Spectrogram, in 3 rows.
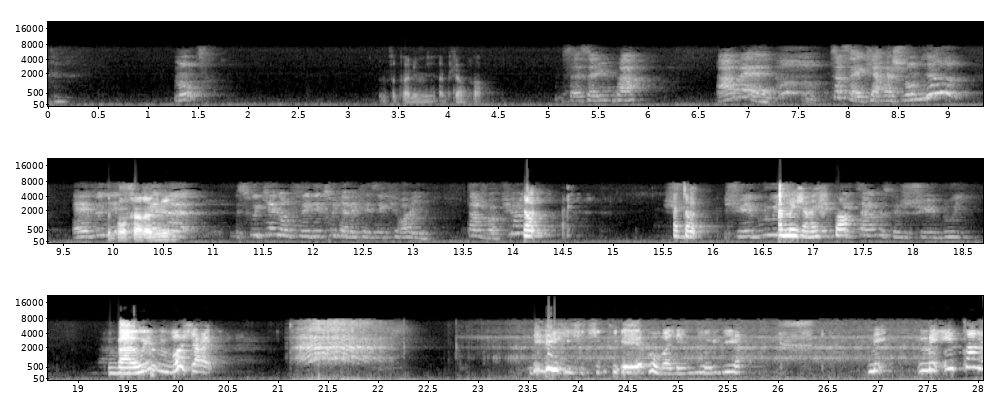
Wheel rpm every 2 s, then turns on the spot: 0, 0, 0, 0, 0, 0, 0, 0, 0, 0, 20, 10, 20, 20.
24-28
